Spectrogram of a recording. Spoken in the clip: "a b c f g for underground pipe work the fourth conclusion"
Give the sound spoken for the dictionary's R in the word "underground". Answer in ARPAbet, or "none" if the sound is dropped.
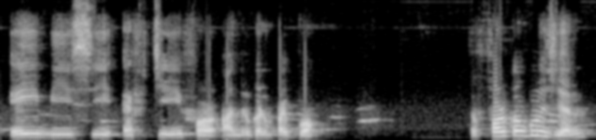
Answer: none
